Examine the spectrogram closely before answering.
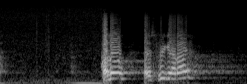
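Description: An elderly woman cries out in distress close by.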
